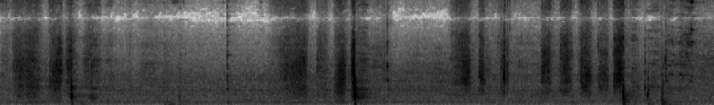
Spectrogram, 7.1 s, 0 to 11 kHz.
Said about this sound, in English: now we're gonna slice this up. I'm gonna slice this up about 1 centimeter in thickness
